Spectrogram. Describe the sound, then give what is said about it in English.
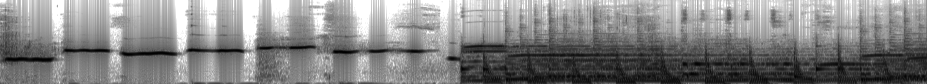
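Someone whistles a short, clear melody of separate rising and falling notes, fairly loud, then loud full-band music abruptly takes over for the rest. “My whistle looks pretty good.”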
